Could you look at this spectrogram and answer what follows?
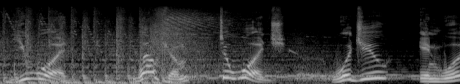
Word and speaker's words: Łódź: all year round would you be surprised how it's spelled you would welcome to wood would you in woodge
